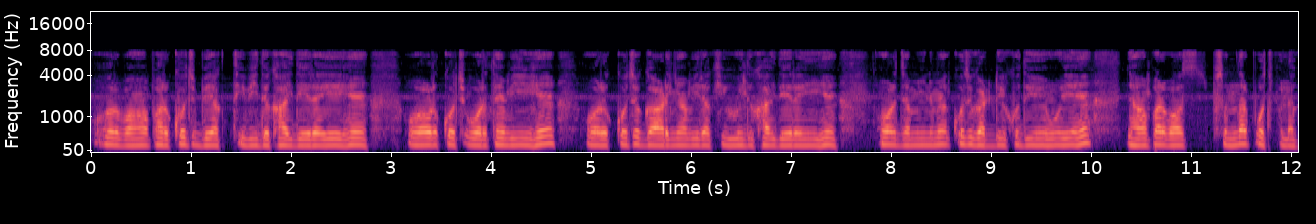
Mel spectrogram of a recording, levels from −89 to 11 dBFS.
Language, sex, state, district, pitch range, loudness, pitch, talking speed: Hindi, male, Chhattisgarh, Bilaspur, 150-160 Hz, -22 LUFS, 155 Hz, 195 wpm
